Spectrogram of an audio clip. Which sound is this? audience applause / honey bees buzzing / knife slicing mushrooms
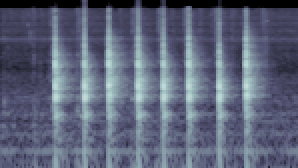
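knife slicing mushrooms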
